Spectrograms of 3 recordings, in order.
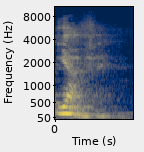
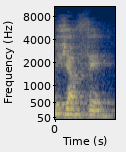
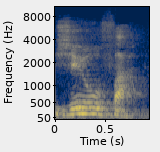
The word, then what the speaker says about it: YHWH: YHWH, que se pronuncia Yahvé. Yahvé. Que, pra gente traduzindo assim, a gente falaria Javé, como a gente costuma falar. Mas também tem uma tradução errada que chama de Jeová.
